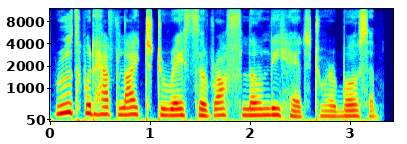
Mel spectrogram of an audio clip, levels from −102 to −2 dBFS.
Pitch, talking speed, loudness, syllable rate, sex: 185 Hz, 225 wpm, -17 LUFS, 5.7 syllables/s, female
